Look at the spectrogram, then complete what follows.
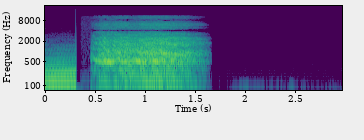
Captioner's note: tires squealing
